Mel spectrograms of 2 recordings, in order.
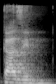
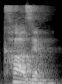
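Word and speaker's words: cousin: সবগুলোকে আপনি কাজিন বললেই খাজে উচ্চারণটা খেয়াল করবেন খাজে খাজে খাজে খাজে মানে আমরা সাধারণত বাংলায় বাংলা যে উচ্চারণটা আছে সেটাতে আমরা যদি বলে থাকি তাহলে আমরা সাধারণত এটা বলি কাজিন কাজিন কিন্তু সঠিক উচ্চারণটা কি হবে খাজেন আমরা এটাই শিখব সঠিকটাই শিখব আচ্ছা দেখুন মাই ফ্রেন্ড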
